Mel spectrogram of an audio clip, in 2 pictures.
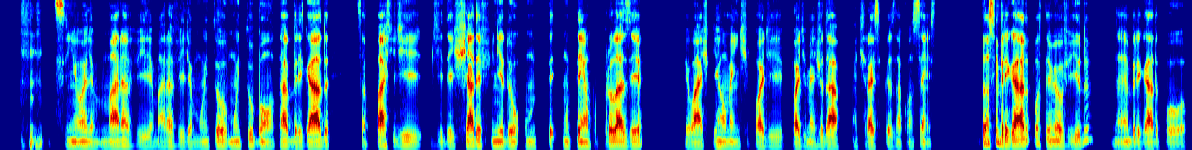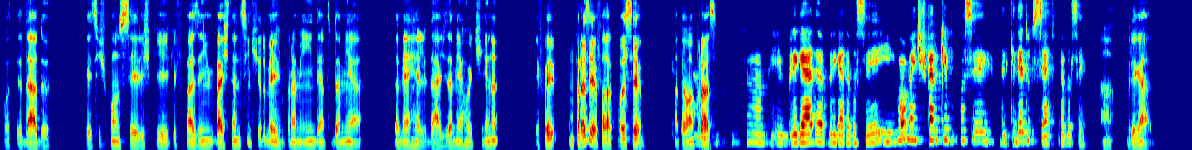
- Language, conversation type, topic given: Portuguese, advice, Como posso criar uma rotina de lazer de que eu goste?
- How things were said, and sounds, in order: giggle; tapping; unintelligible speech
